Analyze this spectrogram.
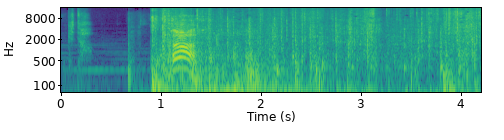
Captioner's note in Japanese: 衝突音：ﾄﾞｶﾞｼｬﾝ！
